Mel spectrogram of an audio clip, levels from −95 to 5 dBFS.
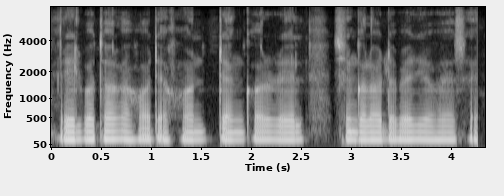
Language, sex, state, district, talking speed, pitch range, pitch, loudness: Assamese, male, Assam, Kamrup Metropolitan, 110 wpm, 115-120 Hz, 115 Hz, -17 LUFS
